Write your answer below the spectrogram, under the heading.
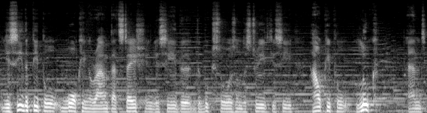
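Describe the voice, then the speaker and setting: Halting man with a lowish voice. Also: steady tone. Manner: halting, thoughtful, repeats words. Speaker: delegate. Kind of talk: interview. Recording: music playing behind.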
